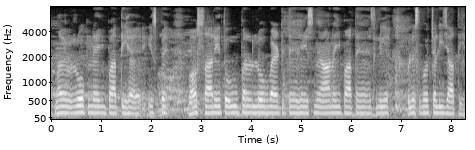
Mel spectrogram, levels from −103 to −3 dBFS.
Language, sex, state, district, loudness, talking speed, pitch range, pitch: Hindi, female, Uttar Pradesh, Etah, -16 LUFS, 175 wpm, 165-175 Hz, 170 Hz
